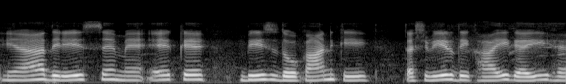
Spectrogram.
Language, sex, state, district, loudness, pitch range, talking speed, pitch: Hindi, female, Jharkhand, Palamu, -14 LUFS, 190-220 Hz, 115 wpm, 200 Hz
